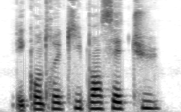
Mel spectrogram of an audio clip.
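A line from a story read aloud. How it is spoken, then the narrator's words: Dull, gloomy tone. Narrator (French): demanda Ribine d'un ton morne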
